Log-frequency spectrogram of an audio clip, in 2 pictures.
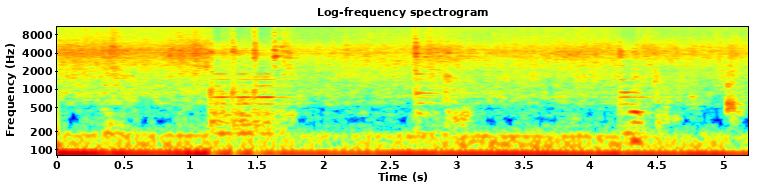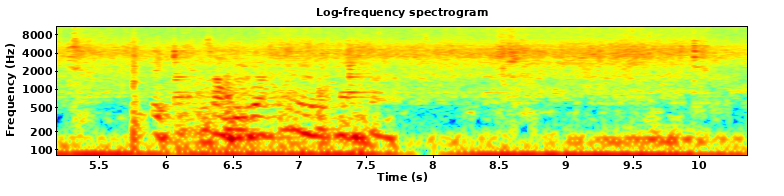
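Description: Tofu and salted fish stir-fry sizzling steadily in a hot pan, with a spatula stirring and scraping against the pan now and then, most clearly about a second in. A steady low hum runs underneath.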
